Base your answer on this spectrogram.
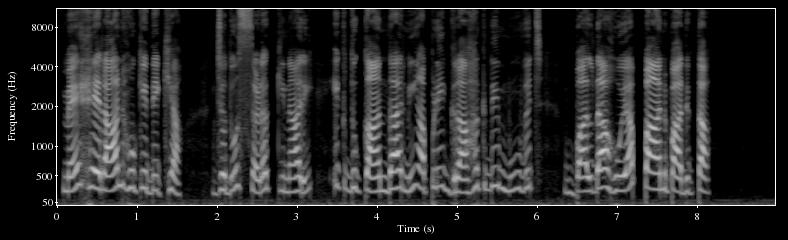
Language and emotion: Punjabi, surprised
